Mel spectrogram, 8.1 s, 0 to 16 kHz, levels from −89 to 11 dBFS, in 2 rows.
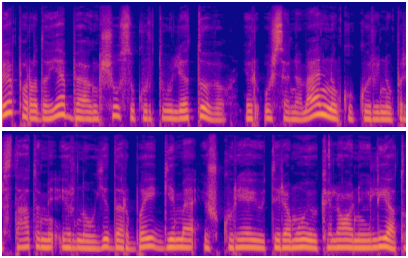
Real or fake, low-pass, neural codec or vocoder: real; 14.4 kHz; none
